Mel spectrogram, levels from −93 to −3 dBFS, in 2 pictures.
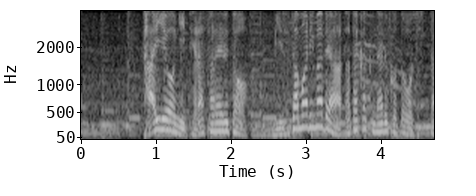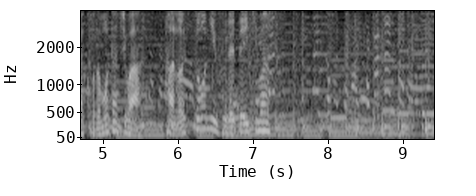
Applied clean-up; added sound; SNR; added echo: none; none; none; none.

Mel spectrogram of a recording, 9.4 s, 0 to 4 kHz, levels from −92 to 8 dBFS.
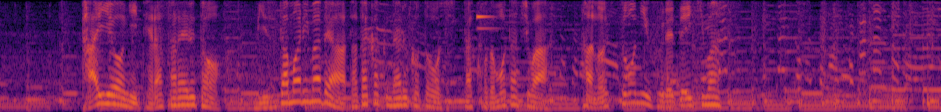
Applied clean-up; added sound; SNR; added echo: none; Chink, clink; 5 dB; none.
